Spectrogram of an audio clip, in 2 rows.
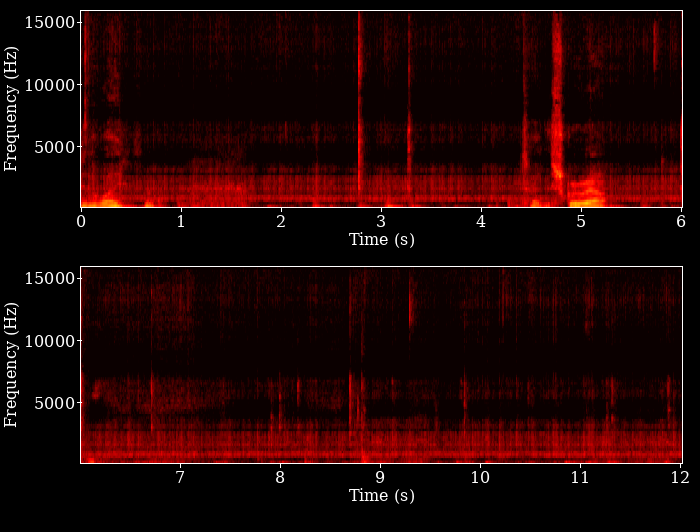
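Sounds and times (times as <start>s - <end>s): handling noise: 0.0s - 12.0s.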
